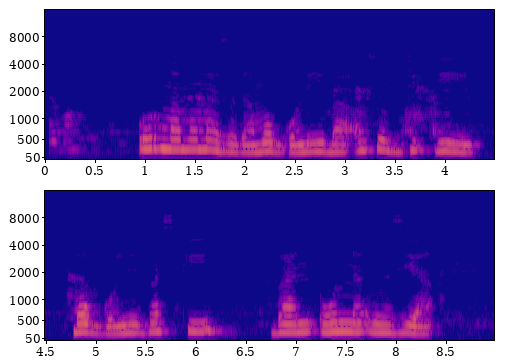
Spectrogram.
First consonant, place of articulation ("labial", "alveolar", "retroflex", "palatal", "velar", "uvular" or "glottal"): alveolar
